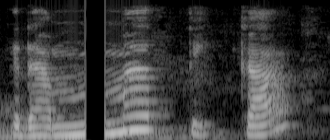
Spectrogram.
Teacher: tiene la mayor fuerza de voz en la antepenúltima sílaba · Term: palabra esdrújula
